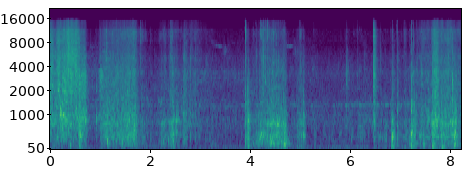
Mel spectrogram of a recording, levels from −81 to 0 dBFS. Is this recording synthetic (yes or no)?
no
